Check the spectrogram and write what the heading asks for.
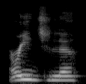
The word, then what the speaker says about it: عجل: عجل. Ain, jim kasra, lam fatala, عجلة. Ain is from the middle of the throat. Try to pronounce it in from the very middle of your throat.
